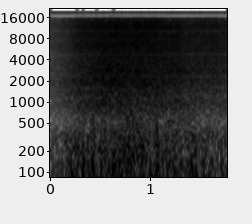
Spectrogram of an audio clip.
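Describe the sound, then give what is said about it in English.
Big waves of good size crash and roar steadily against the Lake Erie shore in northwestern Pennsylvania on a windy day, a loud, continuous wash of surf with a deep rumble underneath and some wind buffeting the microphone. No one speaks. “It was, and the waves were pretty good, so pretty good size.”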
